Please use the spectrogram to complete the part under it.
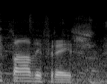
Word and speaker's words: Daði Freyr: Daði Freyr.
